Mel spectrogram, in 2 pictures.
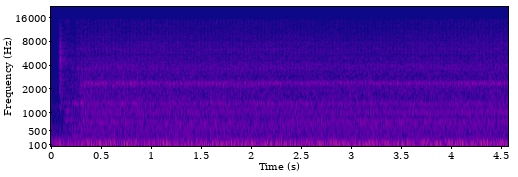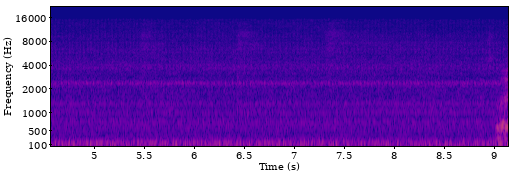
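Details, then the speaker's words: Suction machine switched on and checked before tracheal suctioning of a patient: steady low motor hum with a constant whine. "so after I've done this I'll go ahead and check the suctioning and drain the hose"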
